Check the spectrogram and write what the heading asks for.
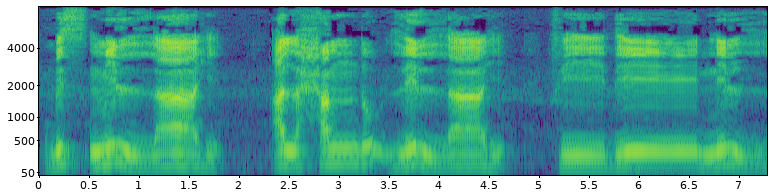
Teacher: আল্লাহ শব্দের বারিক পড়ার নিয়ম হচ্ছে, আল্লাহ শব্দের মধ্যে লামের ডাইনে জের হলে উক্ত লামকে বারিক করে পড়তে হয়। অর্থাৎ আল্লাহ শব্দের লামের ডাইনে জের আসছে, এখন পাতলা হবে।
